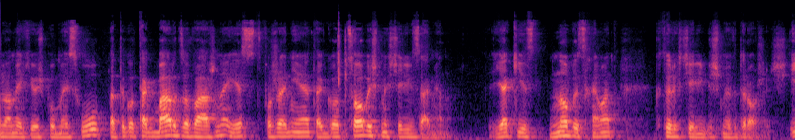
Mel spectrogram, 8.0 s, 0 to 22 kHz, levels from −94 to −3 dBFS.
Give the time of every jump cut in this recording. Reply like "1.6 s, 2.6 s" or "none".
none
